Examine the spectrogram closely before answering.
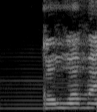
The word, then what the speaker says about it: qawwamah: Kalau sholat malamnya rajin, gak pernah tinggal, dikasih tasydid, bacanya qawwamah.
